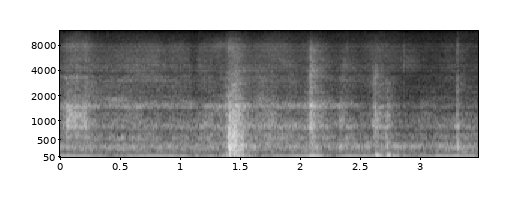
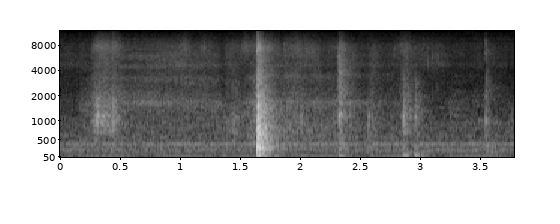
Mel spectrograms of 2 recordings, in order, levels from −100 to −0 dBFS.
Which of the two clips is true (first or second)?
second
